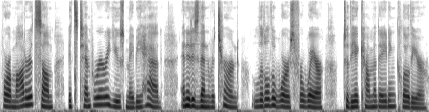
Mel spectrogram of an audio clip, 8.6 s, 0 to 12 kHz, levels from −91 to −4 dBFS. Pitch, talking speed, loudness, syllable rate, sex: 175 Hz, 170 wpm, -19 LUFS, 5.5 syllables/s, female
